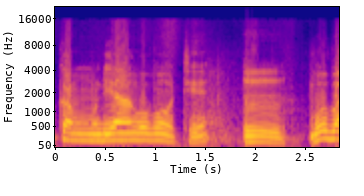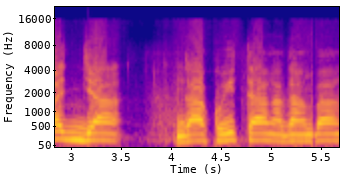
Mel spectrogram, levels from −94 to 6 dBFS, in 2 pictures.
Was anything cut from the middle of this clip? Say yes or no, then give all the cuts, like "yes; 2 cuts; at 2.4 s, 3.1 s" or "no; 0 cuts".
no; 0 cuts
